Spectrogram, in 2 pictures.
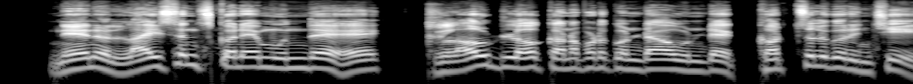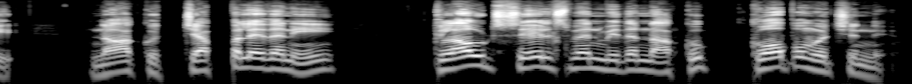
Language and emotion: Telugu, angry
